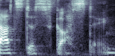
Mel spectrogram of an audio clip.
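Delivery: hushed, serious, disgusted scolding whisper. Retelling how someone scolded them for flirting: imitating a serious, disgusted rebuke. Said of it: "And they were so serious".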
